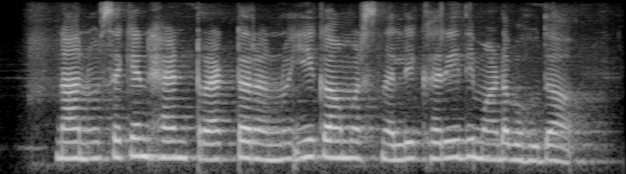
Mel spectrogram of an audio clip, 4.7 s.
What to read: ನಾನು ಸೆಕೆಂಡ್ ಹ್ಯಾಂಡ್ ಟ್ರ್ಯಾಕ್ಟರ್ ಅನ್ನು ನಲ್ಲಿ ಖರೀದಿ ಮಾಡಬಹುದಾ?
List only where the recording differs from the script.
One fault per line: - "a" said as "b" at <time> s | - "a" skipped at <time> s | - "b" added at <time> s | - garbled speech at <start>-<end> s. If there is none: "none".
- "ಇ ಕಾಮರ್ಸ್" added at 2.3 s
